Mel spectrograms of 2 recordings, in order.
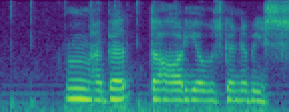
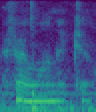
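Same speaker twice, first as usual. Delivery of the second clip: whisper; 3 semitones lower, 14 dB quieter, faster than usual. Real, not acted. Whispered aside.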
